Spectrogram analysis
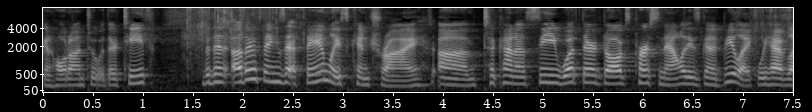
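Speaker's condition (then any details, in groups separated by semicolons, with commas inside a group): No condition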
